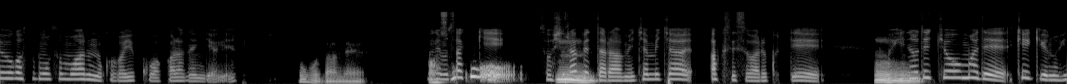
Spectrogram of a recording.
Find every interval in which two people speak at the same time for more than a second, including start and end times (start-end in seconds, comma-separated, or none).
4.3-6.1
